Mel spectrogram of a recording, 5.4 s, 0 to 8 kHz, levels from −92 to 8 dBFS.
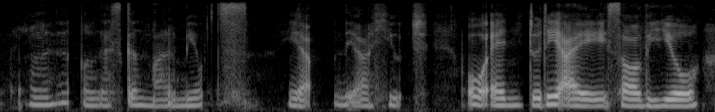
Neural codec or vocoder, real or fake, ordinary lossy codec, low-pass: codec, 16 kHz, 4 kbps, FunCodec, trained on LibriTTS, 50 frames a second; fake; none; 7.2 kHz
